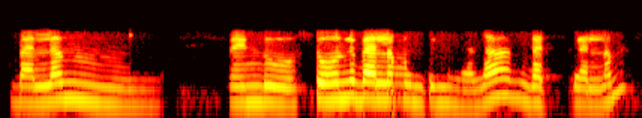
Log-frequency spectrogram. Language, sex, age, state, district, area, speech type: Telugu, female, 30-45, Andhra Pradesh, Kakinada, rural, conversation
